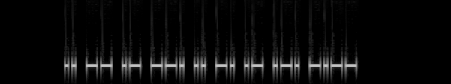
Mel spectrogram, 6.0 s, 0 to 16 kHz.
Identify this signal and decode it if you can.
Morse code, heard as a keyed tone, about 25 wpm, 700 Hz. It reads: IMAGINARY
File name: practice / 25wpm / 9 Letter Words - First 3 Letters Given - 25wpm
